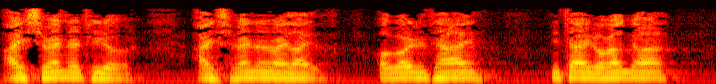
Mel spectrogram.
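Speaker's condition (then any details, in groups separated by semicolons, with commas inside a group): Stroke with facial paralysis; undergoing therapy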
